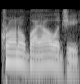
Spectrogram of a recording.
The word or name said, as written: chronobiology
